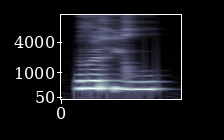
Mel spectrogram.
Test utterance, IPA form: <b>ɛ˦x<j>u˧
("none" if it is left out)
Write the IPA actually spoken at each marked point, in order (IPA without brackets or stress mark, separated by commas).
ð, j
